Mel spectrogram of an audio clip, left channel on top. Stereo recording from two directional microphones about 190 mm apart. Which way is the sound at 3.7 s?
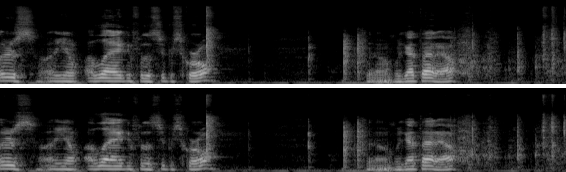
30° left (ahead or behind).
